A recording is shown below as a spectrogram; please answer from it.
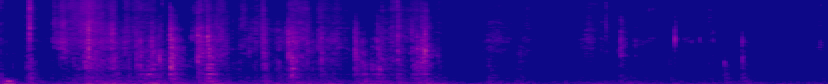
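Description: Faint rustling and shuffling of paper notes for about the first four and a half seconds, then a few light clicks and taps.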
